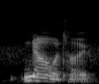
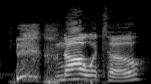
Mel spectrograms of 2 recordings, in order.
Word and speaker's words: Naruto: I need to talk about this guy He's pointing at and how to Naruto. pronounce his name.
